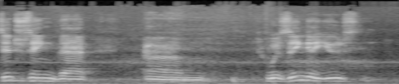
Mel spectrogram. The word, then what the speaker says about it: Huizinga: And it's interesting that Huizinga used, how do you say it? Huizinga? I say it, he's Dutch. I mean, it's spelt H-U-I. Huitzinger, but the Dutch pronounce it Huitzinger.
